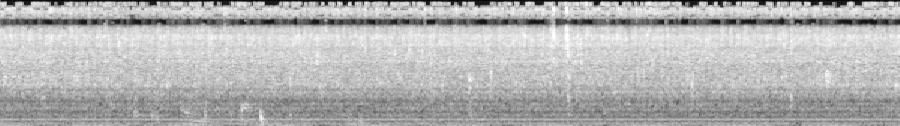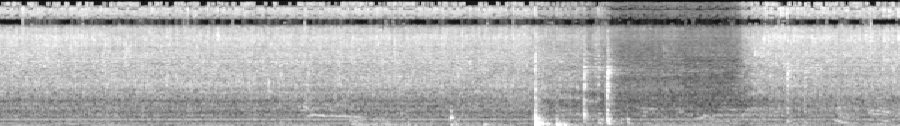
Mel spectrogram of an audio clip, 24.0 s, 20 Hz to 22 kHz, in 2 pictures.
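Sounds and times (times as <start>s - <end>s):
chicken sizzling in a pan: 0.0s - 20.1s, 21.8s - 24.0s.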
